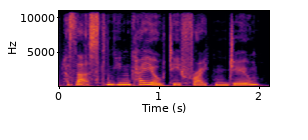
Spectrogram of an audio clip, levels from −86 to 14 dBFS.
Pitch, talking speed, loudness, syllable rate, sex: 230 Hz, 170 wpm, -17 LUFS, 5.0 syllables/s, female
